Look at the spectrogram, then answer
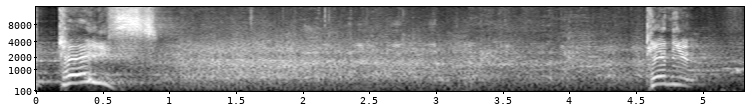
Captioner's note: audience laughing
